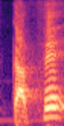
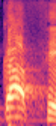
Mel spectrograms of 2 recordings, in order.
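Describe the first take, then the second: First: The stress is on the last syllable. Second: The stress is on the first syllable. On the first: The speaker calls it right. "카페 이렇게 됩니다" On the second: The speaker calls it wrong. "규칙은 여기 카페 해야 되는데"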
